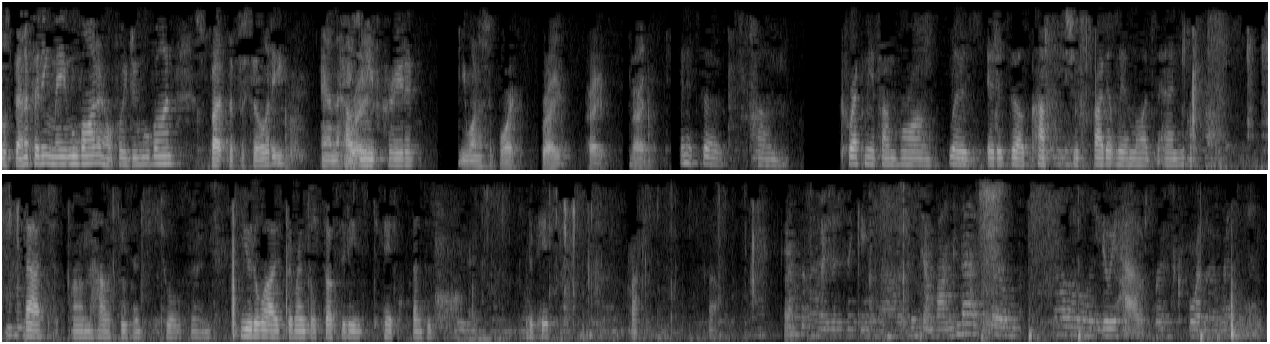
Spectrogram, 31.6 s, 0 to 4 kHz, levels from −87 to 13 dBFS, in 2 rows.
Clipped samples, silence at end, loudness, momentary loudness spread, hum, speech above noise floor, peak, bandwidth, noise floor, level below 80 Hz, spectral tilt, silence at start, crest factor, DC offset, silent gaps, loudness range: under 0.1%; 0.05 s; -33 LUFS; 17 LU; none; 20 dB; -8 dBFS; 4 kHz; -53 dBFS; -64 dBFS; -5.5 dB/octave; 0 s; 24 dB; under 0.1%; 5.51-5.68 s, 8.37-8.44 s, 10.12-10.45 s; 11 LU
